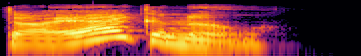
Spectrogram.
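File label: "diagonal", British English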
